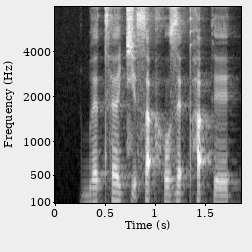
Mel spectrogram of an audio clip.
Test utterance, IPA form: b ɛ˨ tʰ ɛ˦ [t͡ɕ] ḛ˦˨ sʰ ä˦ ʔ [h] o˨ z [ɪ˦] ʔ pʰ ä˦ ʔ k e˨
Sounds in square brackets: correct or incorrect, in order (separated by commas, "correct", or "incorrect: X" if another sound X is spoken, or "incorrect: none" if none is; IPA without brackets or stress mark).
correct, correct, incorrect: ɛ˦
